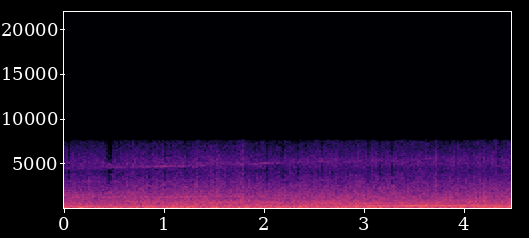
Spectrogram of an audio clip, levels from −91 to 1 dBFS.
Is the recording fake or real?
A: fake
